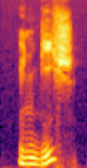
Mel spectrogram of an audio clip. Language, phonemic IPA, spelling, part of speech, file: French, /biʃ/, biche, noun / verb, Fr-biche.ogg
- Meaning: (noun) 1. doe, hind 2. doe, hind: wapiti (elk) 3. darling, sweetheart (affectionate name for one's girlfriend) 4. cutie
